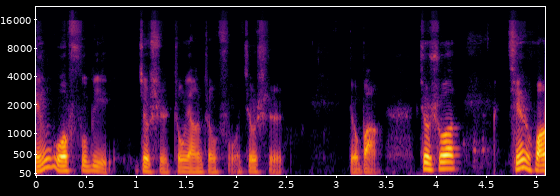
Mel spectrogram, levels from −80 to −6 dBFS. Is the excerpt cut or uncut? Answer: uncut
